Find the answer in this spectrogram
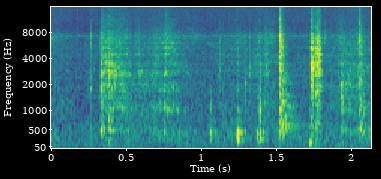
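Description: A hand stirring damp torn-paper worm bedding inside a small container: a run of short rustles and crackles, the sharpest two a little past halfway.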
